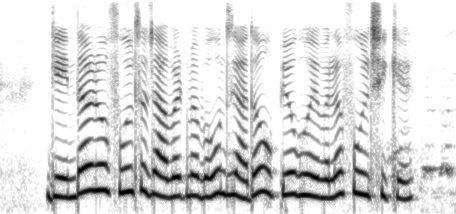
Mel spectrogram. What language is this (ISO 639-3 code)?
mai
